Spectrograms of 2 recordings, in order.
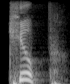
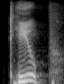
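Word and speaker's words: Typ: So in order to understand the pronunciation let's replace the obsilon with a y and a u then I will pronounce it as tup tup which means guy.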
